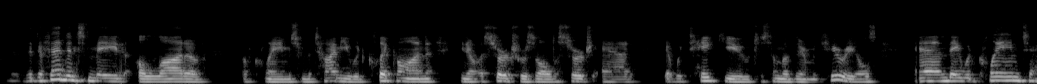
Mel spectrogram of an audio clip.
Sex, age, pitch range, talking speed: male, 50-69, 120-135 Hz, 215 wpm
